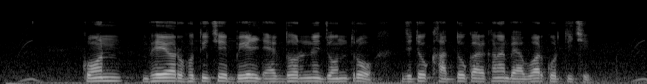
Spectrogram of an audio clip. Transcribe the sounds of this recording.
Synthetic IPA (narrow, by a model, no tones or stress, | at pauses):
kɔn | bʱeoɾɦot̪it͡ɕʰebelʈɛk̚d̪ʱɔɾoneɾd͡ʑɔnt̪ɾod͡ʑeʈaokʰad̪ːokaɾkʰanabɛboɦaɾkoɾt̪it͡ɕʰe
